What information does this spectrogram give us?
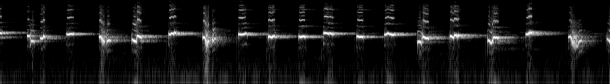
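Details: Yellow-vented bulbul song used as a master and lure for kept bulbuls, in the non-stop ropelan style filled with ngelituk and straw-headed-bulbul-like phrasing: clear whistled notes, some rising and some falling, delivered in a quick steady run.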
